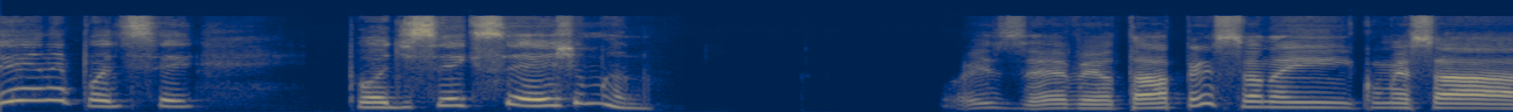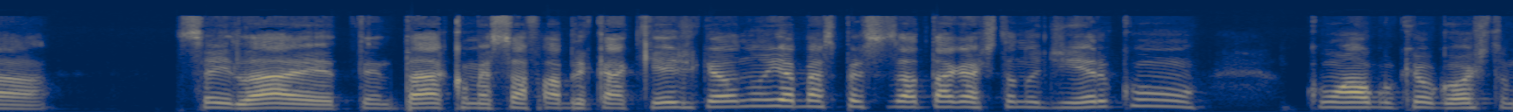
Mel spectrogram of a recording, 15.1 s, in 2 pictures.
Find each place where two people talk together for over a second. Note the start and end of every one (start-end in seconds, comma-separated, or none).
none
